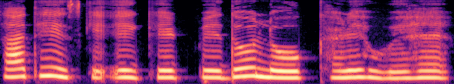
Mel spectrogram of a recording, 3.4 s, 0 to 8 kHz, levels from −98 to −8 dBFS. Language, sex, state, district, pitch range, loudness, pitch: Hindi, female, Jharkhand, Palamu, 235-265 Hz, -15 LUFS, 245 Hz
